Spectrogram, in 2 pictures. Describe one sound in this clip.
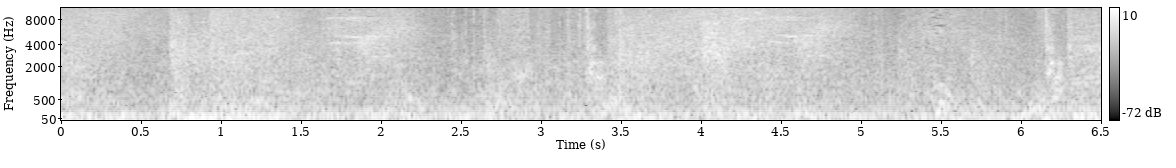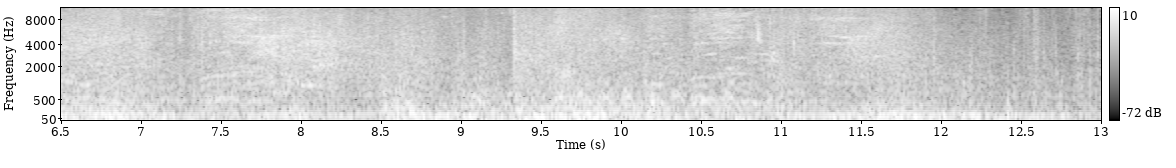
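Blades slash and strike in a fast fight.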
